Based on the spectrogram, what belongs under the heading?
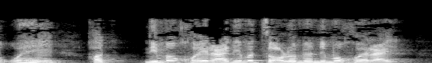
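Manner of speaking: loud, high imitation of an urgent phone call; 急着喊人回来. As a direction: call them back urgently, acting out the caller. Retold urgent phone call calling back. (模仿电话里急切地大声喊人)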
